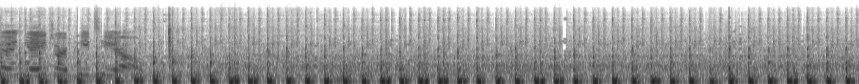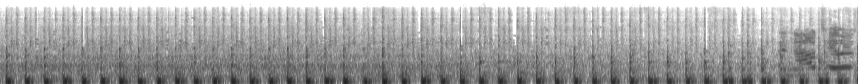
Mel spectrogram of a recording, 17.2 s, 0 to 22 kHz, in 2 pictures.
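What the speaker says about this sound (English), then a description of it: "Now Taylor is going to engage our PTO" A tractor engine idles steadily with its PTO engaged at a 2018 Delo tractor restoration competition event in Nappanee, Indiana: a close, even rhythmic chug that holds throughout, loud and continuous.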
